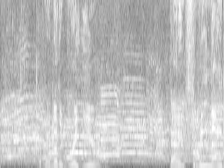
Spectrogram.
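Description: A large crowd chatters and cheers in the stands.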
